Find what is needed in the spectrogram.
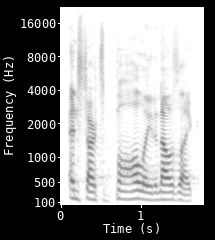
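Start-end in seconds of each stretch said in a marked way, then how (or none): none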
